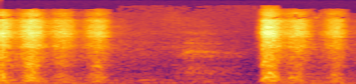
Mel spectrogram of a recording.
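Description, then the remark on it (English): A voice loudly imitates sniffing: a quick run of three sharp, breathy sniffs, a brief pause, then another cluster of sniffs, with no talking. “You're like, you're the Holy Spirit trying to sniff out sin in everybody's life.”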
